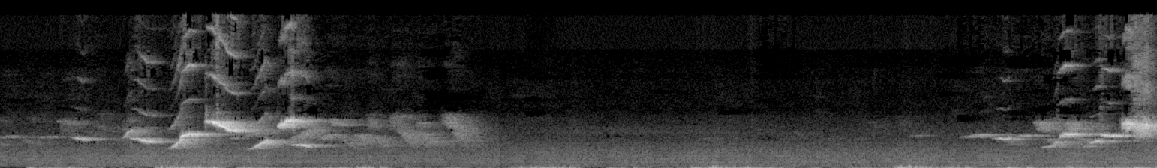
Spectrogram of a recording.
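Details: Double-collared seedeater in training for a song tournament, delivering a rapid high twittering phrase of slurred whistles, then a quiet gap before another phrase begins at the end, over faint low rumbling.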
